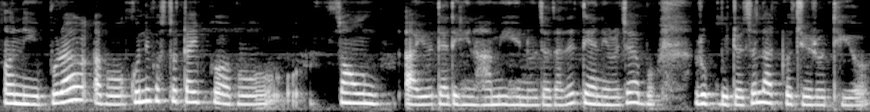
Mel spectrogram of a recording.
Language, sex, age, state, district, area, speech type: Nepali, female, 18-30, West Bengal, Darjeeling, rural, spontaneous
